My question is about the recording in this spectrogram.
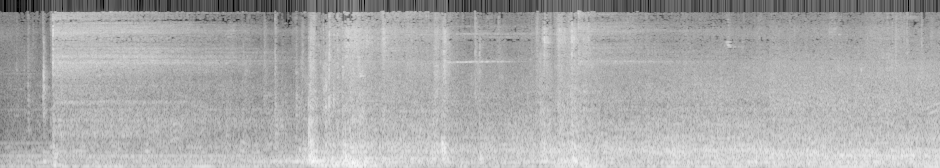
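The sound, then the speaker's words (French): A metro train rumbles steadily, its wheels letting out thin, high squeals over the continuous roar of the carriage, with indistinct voices faintly mixed in. “Vous alliez où en métro”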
